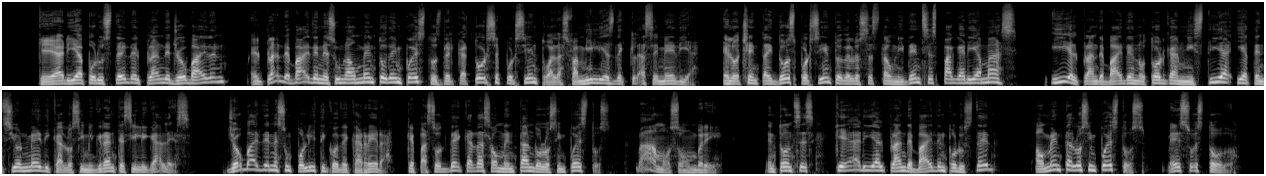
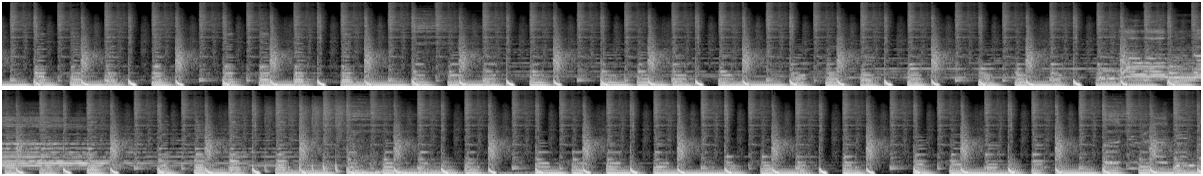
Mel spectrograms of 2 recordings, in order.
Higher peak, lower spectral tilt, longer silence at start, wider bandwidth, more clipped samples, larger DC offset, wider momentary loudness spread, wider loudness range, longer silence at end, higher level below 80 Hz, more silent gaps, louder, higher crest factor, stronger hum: about the same, -4 dBFS vs -2 dBFS; about the same, -5.5 dB/octave vs -5 dB/octave; first, 0.35 s vs 0 s; about the same, over 20 kHz vs over 20 kHz; neither; neither; first, 8 LU vs 4 LU; about the same, 3 LU vs 2 LU; first, 0.3 s vs 0 s; second, -56 dBFS vs -16 dBFS; neither; second, -21 LUFS vs -16 LUFS; first, 18 dB vs 12 dB; neither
